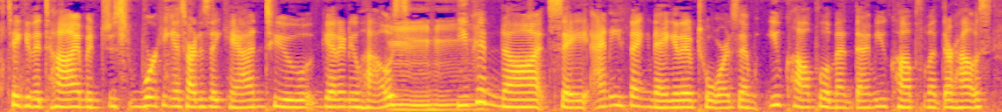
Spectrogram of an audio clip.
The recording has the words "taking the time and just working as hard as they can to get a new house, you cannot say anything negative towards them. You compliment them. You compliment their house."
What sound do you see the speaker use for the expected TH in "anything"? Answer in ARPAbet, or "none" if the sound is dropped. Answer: TH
